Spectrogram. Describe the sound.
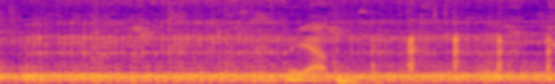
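An old Model T car engine roars with a loud, steady low rumble throughout, then a rising whine and several short, evenly spaced horn-like toots near the end; a voice speaks once briefly.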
